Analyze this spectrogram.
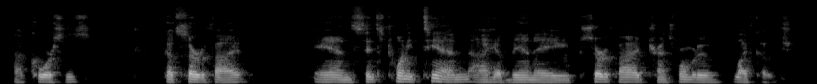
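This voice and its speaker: A man talks at a fairly slow pace and medium pitch. His tone is dark and mellow, his intonation monotone and flat. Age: 70s. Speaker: life coach. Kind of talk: casual chat. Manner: halting, many fillers.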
